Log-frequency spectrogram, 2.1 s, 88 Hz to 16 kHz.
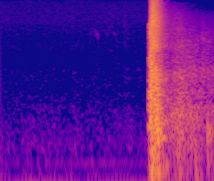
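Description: A single shot from a lightweight Weatherby hunting rifle in .280 fitted with a muzzle brake: one sharp, very loud crack about one and a half seconds in, ringing out under the metal roof of the shooting shed.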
